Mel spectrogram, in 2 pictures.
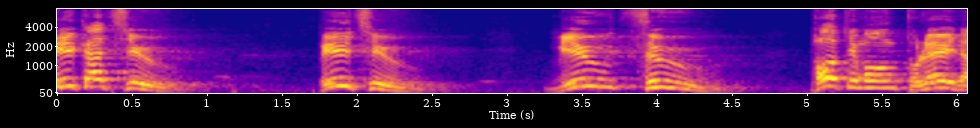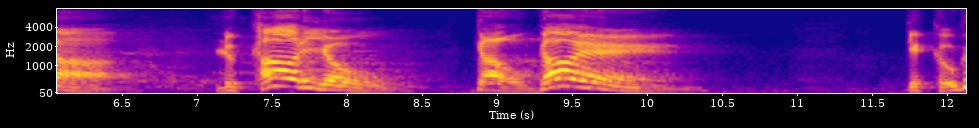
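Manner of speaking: deep fighting-game announcer voice, rolling delivery. Doing the promised impression of the one odd choice among the options. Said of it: "それのモノマネやらせていただきます".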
